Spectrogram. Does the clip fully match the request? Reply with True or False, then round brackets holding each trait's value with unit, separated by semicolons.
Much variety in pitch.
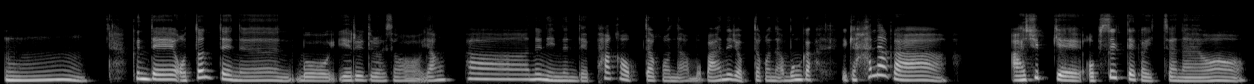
False (4.3 semitones)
